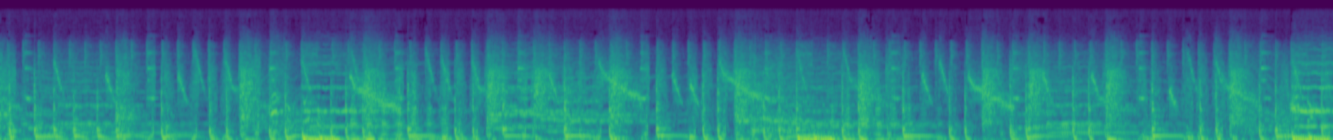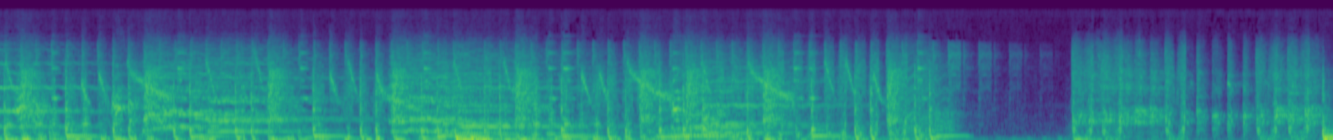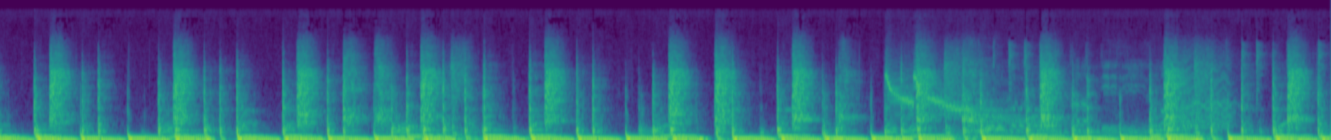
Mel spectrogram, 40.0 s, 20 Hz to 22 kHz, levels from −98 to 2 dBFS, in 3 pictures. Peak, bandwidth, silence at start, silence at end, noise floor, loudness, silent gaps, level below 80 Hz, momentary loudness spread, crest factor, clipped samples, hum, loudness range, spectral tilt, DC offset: -6 dBFS; 8 kHz; 0 s; 0 s; -47 dBFS; -24 LUFS; none; -28 dBFS; 7 LU; 18 dB; under 0.1%; none; 4 LU; -6.5 dB/octave; under 0.1%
